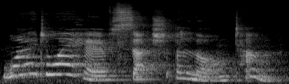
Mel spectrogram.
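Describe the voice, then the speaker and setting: A woman voicing a curious, excitable and affectionate young male bear cub from a children's storybook, full of eager questions and exclamations. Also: high-pitched, takes it slowly, gravelly, pitched above the performer's own voice, exaggerated voice. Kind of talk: children's storybook character reading. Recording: roomy, faint background noise.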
